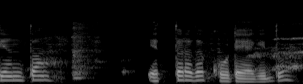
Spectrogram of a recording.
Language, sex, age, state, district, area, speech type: Kannada, male, 18-30, Karnataka, Dakshina Kannada, rural, spontaneous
